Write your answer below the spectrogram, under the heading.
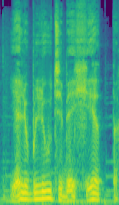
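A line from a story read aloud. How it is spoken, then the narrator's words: Hoarse, embarrassed. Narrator (Russian): хрипло проговорил он, чувствуя себя полным идиотом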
